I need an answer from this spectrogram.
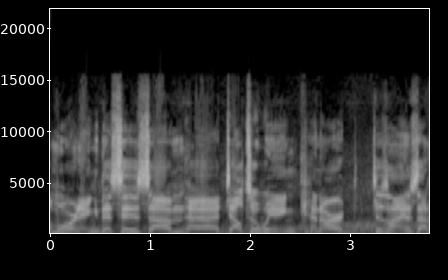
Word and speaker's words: canard: This is Delta Wing Canard design.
